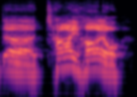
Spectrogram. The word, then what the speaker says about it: Heil: Ophidian, Don't Call Me Pinky Sanchez, and Ty Heil. I'm not going to call him Hill because it's spelled with a Y. It's Ty Heil.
